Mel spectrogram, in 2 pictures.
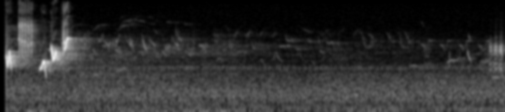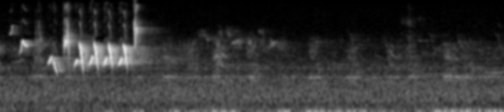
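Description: Songbirds chirping: a short flurry of quick, sharp chirps at the very start and a longer one about five seconds in, over faint scattered chirping in the background.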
